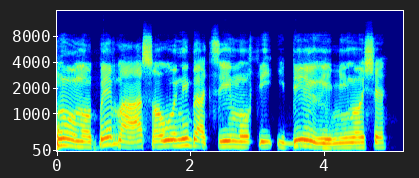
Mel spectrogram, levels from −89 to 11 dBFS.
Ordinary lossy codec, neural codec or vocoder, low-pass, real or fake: none; codec, 44.1 kHz, 2.6 kbps, SNAC; 14.4 kHz; fake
